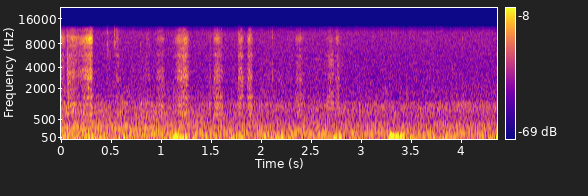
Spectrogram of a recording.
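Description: Quiet scratching and rubbing: several short scrapes in the first three seconds, then a dull bump a little after three seconds in.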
